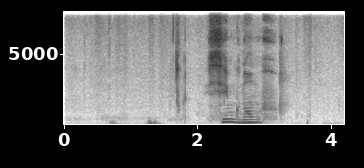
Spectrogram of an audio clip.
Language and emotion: Russian, neutral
